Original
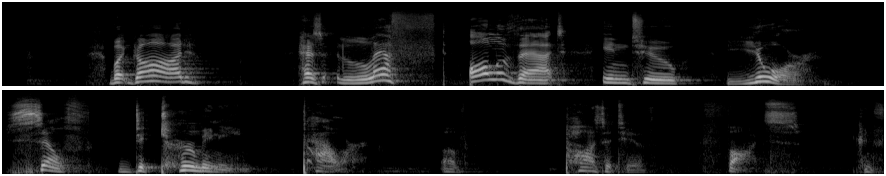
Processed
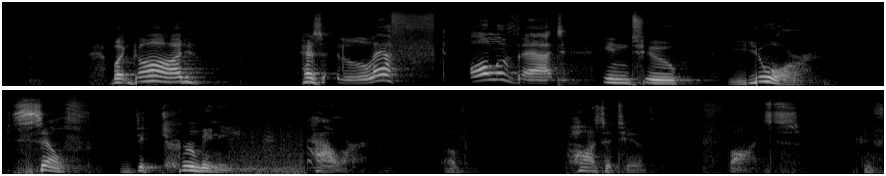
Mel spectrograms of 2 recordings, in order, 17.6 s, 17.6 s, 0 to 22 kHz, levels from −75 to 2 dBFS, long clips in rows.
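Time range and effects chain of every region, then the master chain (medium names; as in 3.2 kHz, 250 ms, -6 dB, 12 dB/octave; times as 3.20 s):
3.22–5.56 s: dynamic bell 2.5 kHz, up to -3 dB, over -43 dBFS, Q 0.71 + high-pass 530 Hz
11.08–11.85 s: one-bit delta coder 64 kbps, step -40.5 dBFS + distance through air 170 m
whole clip: gate with hold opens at -54 dBFS; slow attack 114 ms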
